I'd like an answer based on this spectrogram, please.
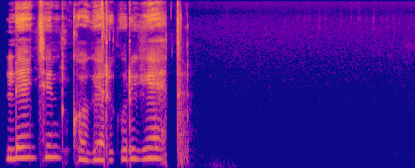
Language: Kalenjin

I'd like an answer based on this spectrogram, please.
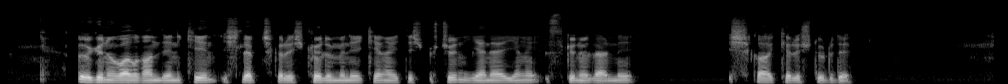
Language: Uyghur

